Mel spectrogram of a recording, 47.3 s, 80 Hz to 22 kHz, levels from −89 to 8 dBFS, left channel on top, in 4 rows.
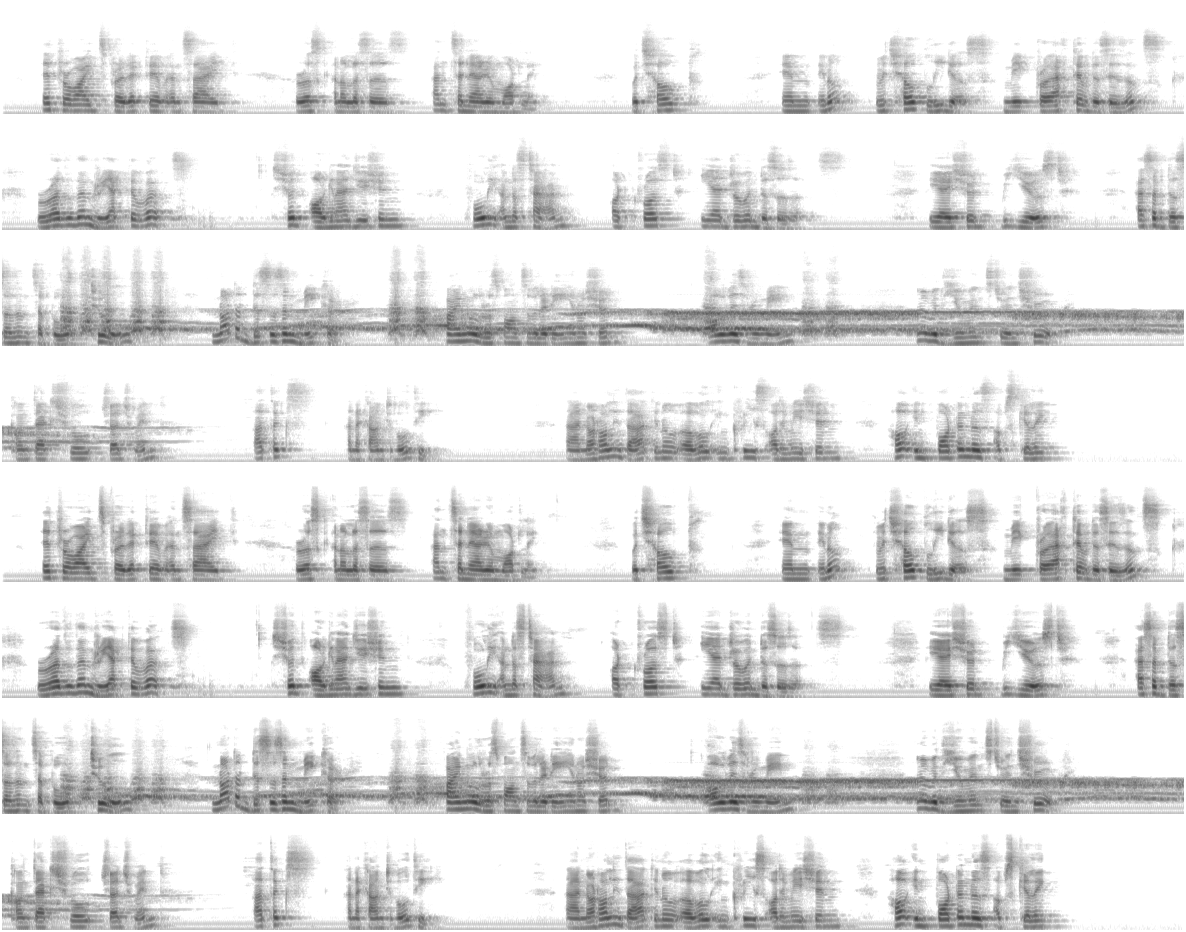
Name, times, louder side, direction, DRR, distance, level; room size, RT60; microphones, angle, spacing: voice 1, 0.4-2.2 2.9-4.0 4.3-5.3 6.3-7.0 7.8-8.4 8.7-11.6 12.2-13.7 14.5-15.8 16.5-17.5 17.9-20.2 21.1-22.5 23.2-24.9 25.7-27.1 28.1-29.8 30.7-31.6 32.8-34.2 35.5-37.0 38.0-38.5 38.9-39.8 41.1-43.9 44.3-45.9, right 3 dB, 85° right, 1.0 m, -31 dB
sound 1, 24.2-25.3 27.5-27.9 30.6-30.9 31.6-32.0, left 3 dB, 60° left, 2.6 m, -37 dB
sound 2, 24.5-36.9, right 1 dB, 5° right, 1.1 m, -36 dB
27.0 x 13.5 x 3.7 m
head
